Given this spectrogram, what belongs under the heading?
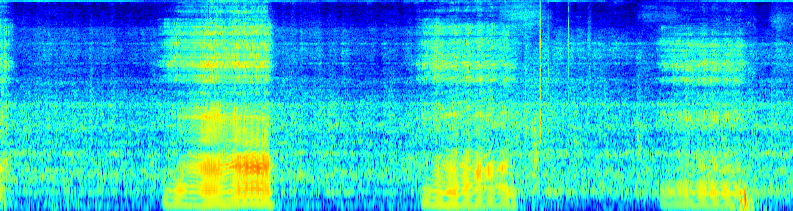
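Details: Loud, rough rattling snores on each inspiration, about three in ten seconds, with quiet expirations between: heavy snoring.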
